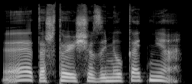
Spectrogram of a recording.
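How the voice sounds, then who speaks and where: Woman voicing cat-eared alien man, gruff, scornful, lowered voice, audiobook, dry close sound. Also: normal speed, dry recording, lightly acted. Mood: menacing.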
